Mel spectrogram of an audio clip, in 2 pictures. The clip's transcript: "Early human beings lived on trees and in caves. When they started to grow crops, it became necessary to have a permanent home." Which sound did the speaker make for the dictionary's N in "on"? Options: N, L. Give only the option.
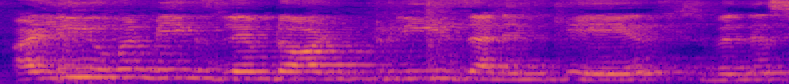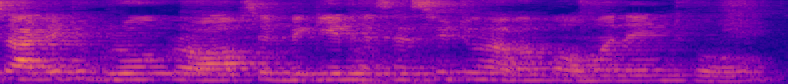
L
